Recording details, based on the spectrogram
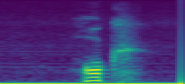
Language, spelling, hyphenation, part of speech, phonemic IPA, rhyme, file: Dutch, hok, hok, noun / verb, /ɦɔk/, -ɔk, Nl-hok.ogg
- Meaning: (noun) 1. a living shelter for domesticated animals such as a kennel, cage, hut or a pen 2. a closet or small room 3. a den; a small and often dark dwelling such as a hut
